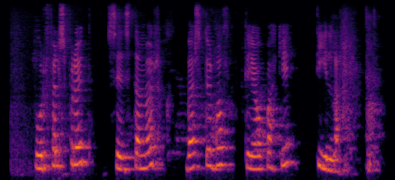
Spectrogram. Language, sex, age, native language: Icelandic, female, 40-49, Icelandic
